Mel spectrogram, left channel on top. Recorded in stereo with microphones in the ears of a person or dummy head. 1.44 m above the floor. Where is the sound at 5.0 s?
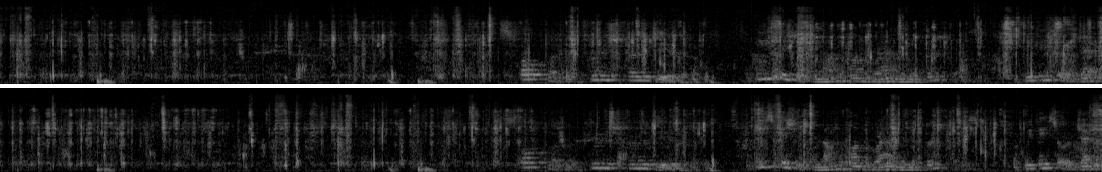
70° left (ahead or behind), 7.5 m; by 6.9 s 80° left, 8.5 m.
